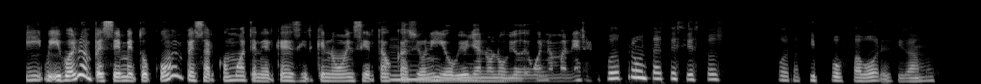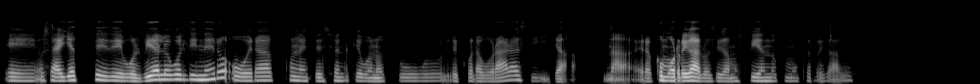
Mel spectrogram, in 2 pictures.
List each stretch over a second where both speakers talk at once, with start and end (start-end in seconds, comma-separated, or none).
3.9-5.5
